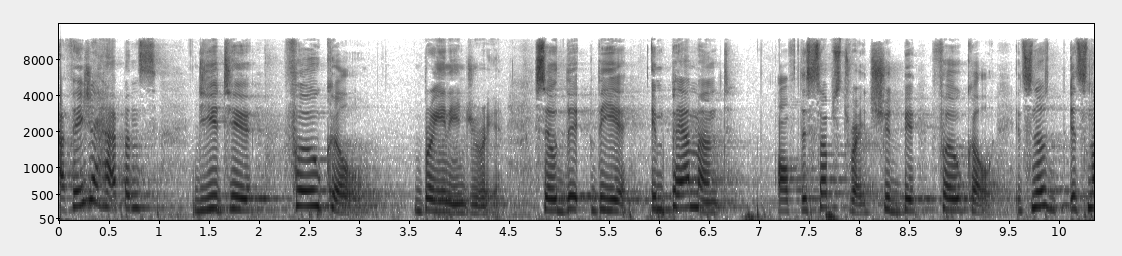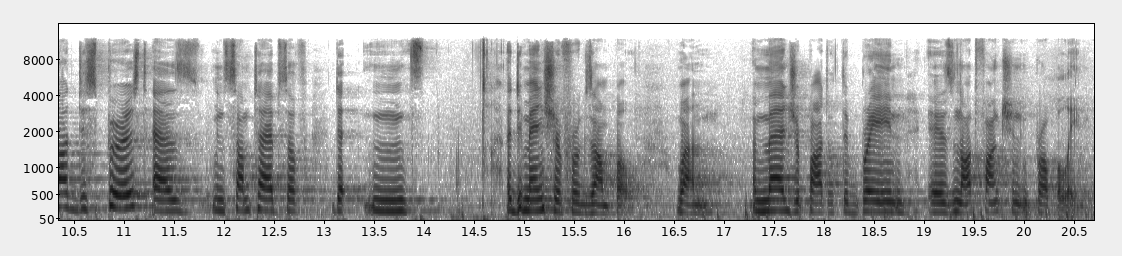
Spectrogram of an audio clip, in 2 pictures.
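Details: Adult woman speaking; normal speech.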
